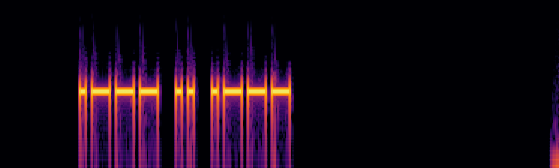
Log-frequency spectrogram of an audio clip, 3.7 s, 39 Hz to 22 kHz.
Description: Morse code, heard as a keyed tone, about 30 wpm, 700 Hz. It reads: JIJ
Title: USA Call Sign Postfixes - 3 Letters 30wpm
